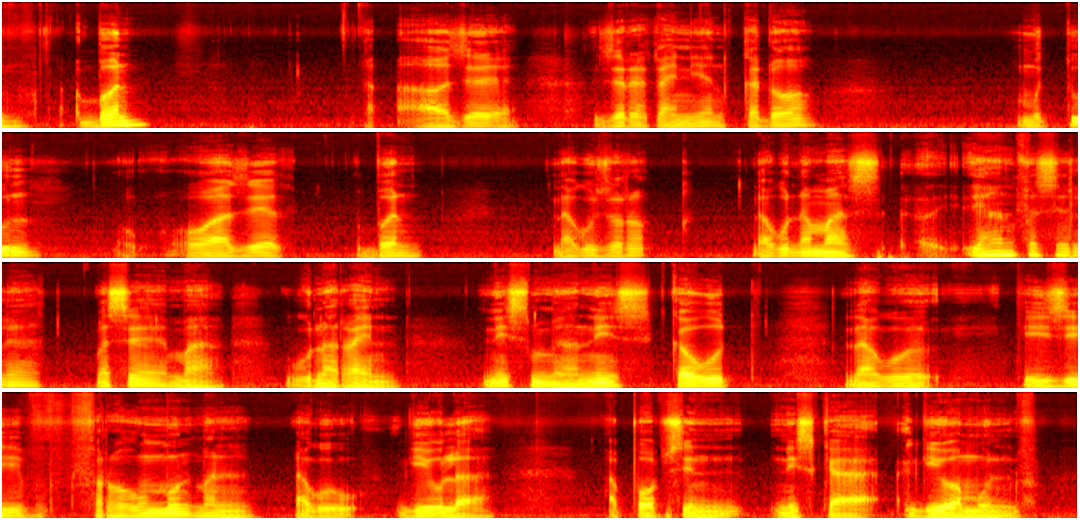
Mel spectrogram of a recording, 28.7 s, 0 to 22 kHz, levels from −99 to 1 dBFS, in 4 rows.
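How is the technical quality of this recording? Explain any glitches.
No glitches or technical faults can be heard here.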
